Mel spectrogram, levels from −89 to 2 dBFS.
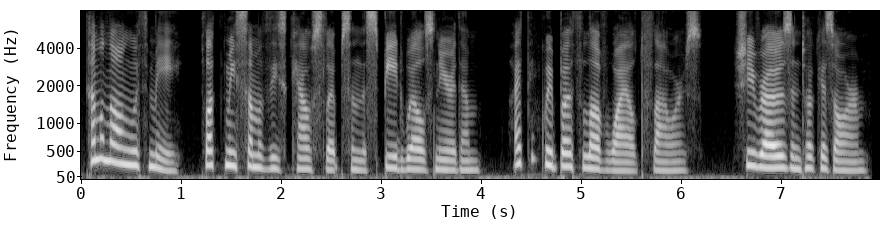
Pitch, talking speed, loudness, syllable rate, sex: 200 Hz, 210 wpm, -18 LUFS, 4.7 syllables/s, female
